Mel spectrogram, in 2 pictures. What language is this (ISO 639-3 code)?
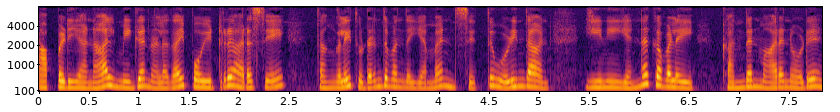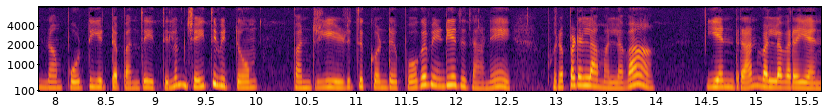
tam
